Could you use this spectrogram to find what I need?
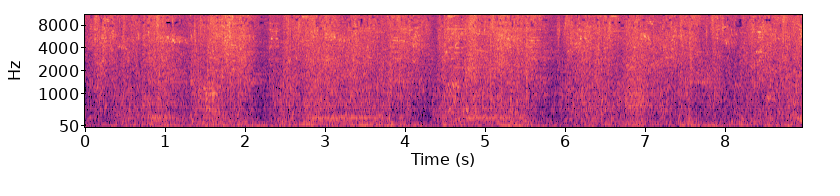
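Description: Game spell effects and attacks crackle and whoosh in a fight.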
